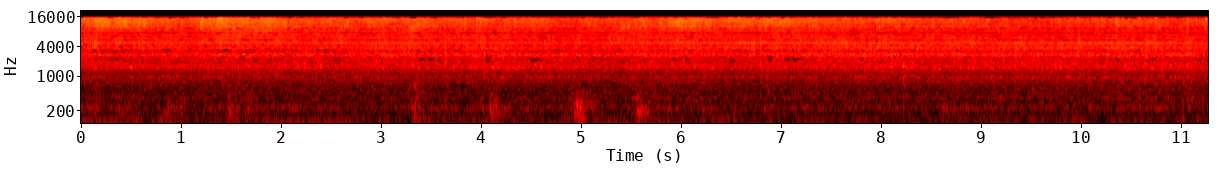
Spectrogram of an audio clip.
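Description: Chopped onion, peppers and tomato sizzling steadily as they sauté in fat in a wide non-stick frying pan, stirred with a silicone spatula, with a few faint knocks of the spatula against the pan.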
